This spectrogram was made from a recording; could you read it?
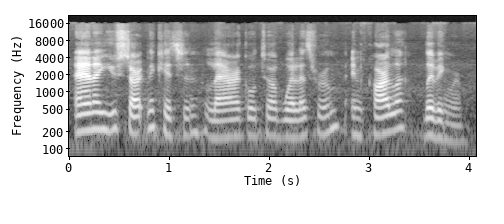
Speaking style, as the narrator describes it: Mommy said

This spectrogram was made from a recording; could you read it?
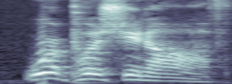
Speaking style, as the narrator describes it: the ship's captain gruffly announces

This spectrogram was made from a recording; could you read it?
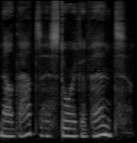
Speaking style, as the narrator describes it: murmured

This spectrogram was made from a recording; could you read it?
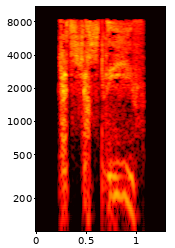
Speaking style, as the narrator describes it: Hermione whispered

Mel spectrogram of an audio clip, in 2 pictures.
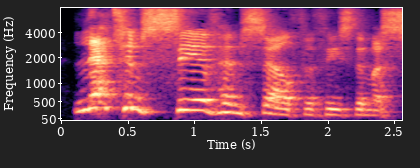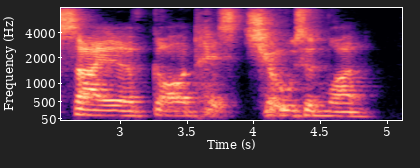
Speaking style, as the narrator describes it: the leaders scoffed at him, saying

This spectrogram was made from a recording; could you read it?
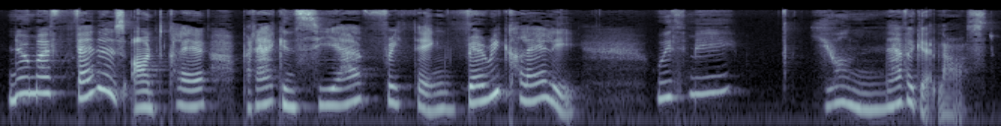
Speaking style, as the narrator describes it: he chirped

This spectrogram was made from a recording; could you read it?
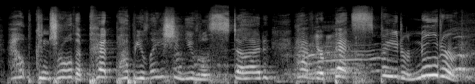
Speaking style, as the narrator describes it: hissing into the boy's ear

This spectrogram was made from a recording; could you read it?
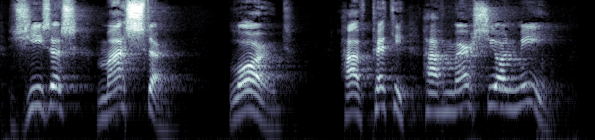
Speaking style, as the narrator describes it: they called out to him

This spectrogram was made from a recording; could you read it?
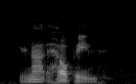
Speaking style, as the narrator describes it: Harry said in a mild tone

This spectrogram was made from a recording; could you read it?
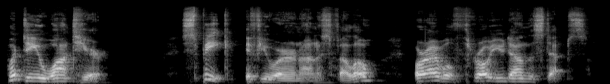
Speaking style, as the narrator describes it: The boy cried a second time

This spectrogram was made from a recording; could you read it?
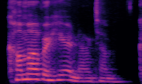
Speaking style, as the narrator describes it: Krishnananda said

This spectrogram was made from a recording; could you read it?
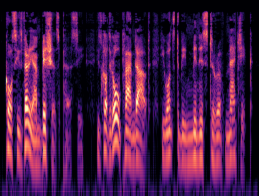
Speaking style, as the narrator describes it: Ron told Harry and Hermione in an undertone

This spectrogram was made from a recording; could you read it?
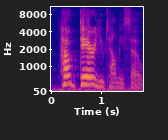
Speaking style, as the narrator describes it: he exclaimed in great wrath

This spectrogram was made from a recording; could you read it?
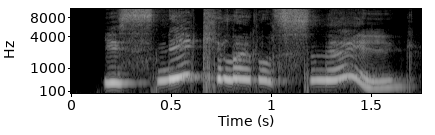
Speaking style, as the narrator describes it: she shrieks

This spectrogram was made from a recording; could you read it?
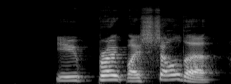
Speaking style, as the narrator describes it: Han yelled

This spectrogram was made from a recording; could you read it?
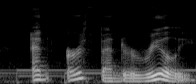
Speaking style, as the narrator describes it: said, chuckling at his enthusiasm

